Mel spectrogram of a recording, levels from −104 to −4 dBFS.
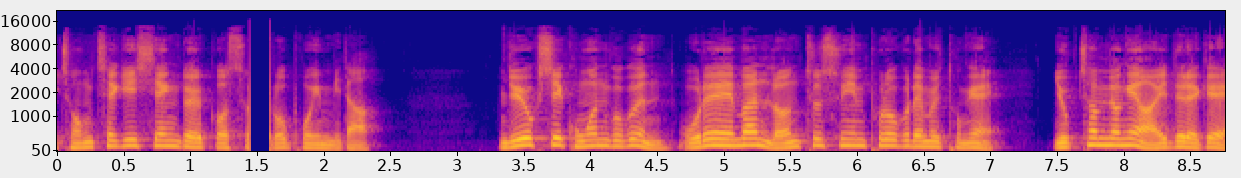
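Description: A rebuffering stall at 1.44 s: playback ran out of downloaded audio, so the speech drops to silence for about 0.15 s, then resumes exactly where it stopped.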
